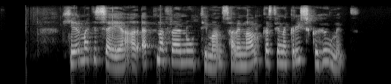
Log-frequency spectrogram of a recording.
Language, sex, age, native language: Icelandic, female, 30-39, Icelandic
